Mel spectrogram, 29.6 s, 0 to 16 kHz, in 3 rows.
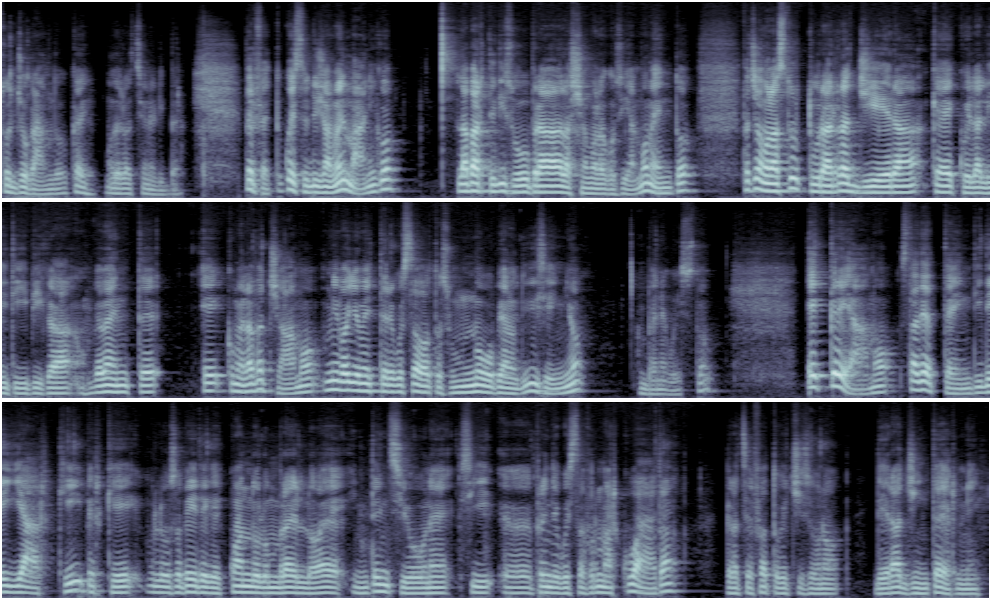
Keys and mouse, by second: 0.0 Return, 0.0 KP_Enter, 12.3 click, 13.6 click, 15.0 middle click, 16.2 middle click, 17.8 click, 19.6 click, 21.7 click, 22.3 middle click, 23.8 middle click, 26.2 click, 27.8 click.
